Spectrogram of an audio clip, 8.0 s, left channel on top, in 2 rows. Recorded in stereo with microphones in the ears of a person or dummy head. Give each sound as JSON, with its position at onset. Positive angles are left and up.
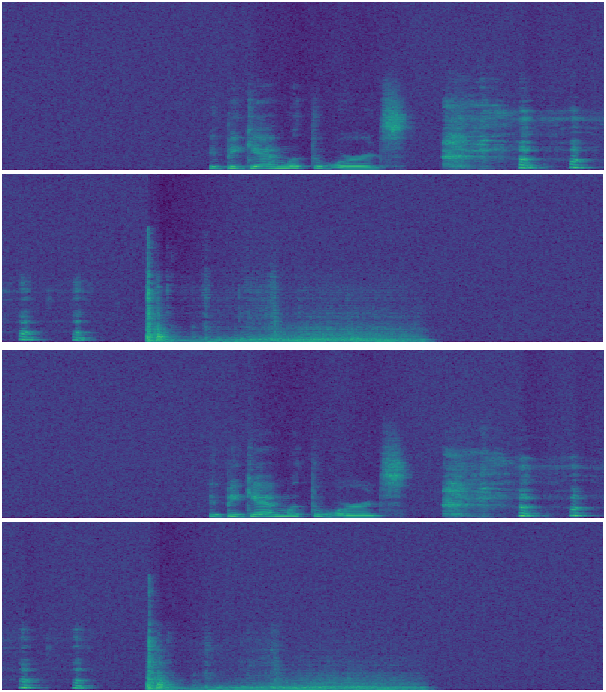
{"t": 1.4, "sound": "a woman speaking", "side_deg": -10, "distance_m": 2.5}
{"t": 2.9, "sound": "a giggle", "side_deg": 25, "distance_m": 4.0}
{"t": 5.0, "sound": "a sliding door", "side_deg": 70, "distance_m": 1.8}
